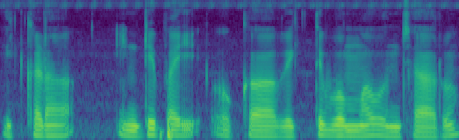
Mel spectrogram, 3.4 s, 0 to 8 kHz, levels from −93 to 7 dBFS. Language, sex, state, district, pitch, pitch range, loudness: Telugu, male, Telangana, Mahabubabad, 115 Hz, 105-115 Hz, -18 LUFS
